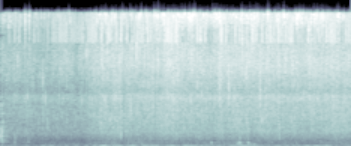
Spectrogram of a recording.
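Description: Sliced vegetables and salad cabbage sizzle in a hot pan for a sweet and sour dish, a steady close hiss with faint stirring clinks and no talking.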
